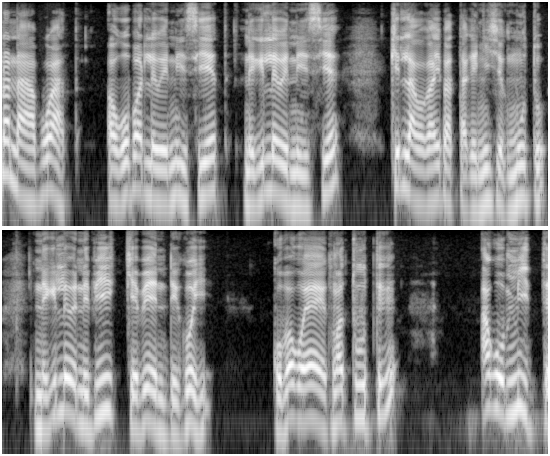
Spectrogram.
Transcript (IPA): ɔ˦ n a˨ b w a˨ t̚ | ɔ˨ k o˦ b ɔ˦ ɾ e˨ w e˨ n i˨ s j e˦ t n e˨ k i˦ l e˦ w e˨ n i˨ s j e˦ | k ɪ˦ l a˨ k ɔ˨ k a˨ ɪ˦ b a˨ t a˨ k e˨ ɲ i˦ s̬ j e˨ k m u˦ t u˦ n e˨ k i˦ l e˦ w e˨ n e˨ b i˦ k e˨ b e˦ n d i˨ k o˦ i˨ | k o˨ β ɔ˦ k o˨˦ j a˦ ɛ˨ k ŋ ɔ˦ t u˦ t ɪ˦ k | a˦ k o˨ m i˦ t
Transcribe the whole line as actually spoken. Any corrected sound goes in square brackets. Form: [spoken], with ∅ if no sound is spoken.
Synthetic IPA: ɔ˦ n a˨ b w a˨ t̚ | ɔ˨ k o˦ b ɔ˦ [l] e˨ w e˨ n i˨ s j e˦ t n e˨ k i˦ l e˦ w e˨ n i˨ s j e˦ | k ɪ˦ l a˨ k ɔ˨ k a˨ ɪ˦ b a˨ t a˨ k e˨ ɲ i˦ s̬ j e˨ k m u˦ t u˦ n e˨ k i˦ l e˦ w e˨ n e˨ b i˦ k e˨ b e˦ n d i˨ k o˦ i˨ | k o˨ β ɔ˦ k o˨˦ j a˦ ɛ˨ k ŋ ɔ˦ t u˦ t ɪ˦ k | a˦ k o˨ m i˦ t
